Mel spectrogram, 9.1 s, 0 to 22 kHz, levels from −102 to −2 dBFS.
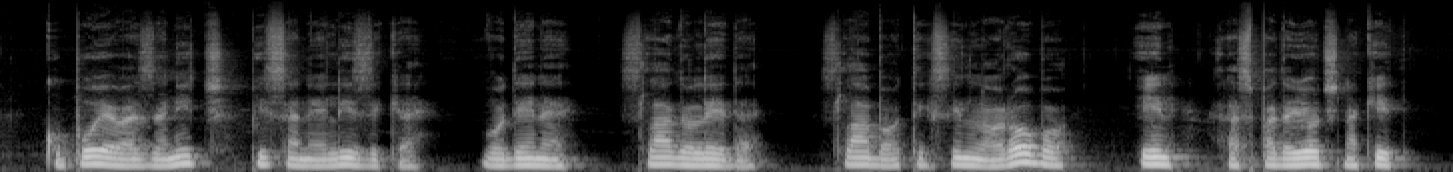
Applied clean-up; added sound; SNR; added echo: neural mask model DeepFilterNet 3.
